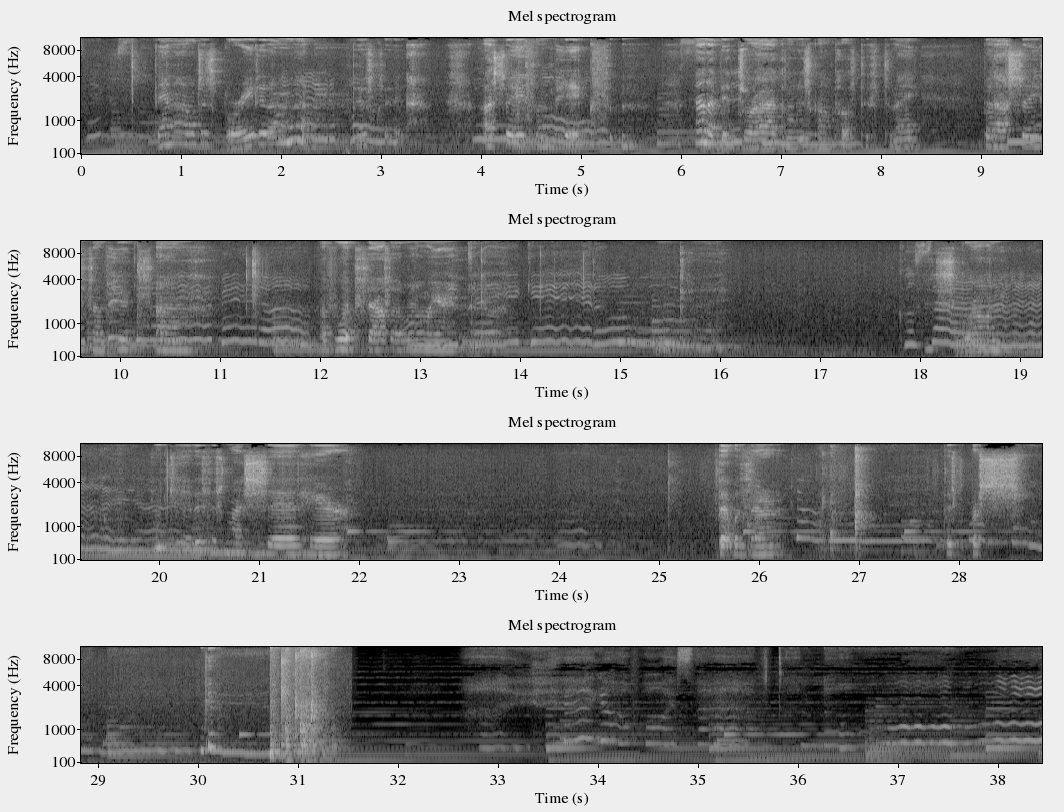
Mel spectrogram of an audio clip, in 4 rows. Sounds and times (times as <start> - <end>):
Inside, small room: 0.0 - 38.4
Music: 0.0 - 38.4
Speech: 20.0 - 21.9, 25.6 - 26.4, 27.8 - 28.8.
